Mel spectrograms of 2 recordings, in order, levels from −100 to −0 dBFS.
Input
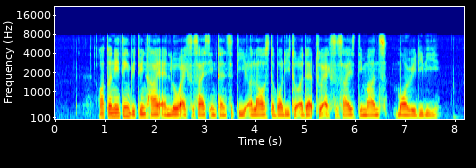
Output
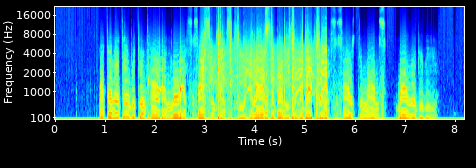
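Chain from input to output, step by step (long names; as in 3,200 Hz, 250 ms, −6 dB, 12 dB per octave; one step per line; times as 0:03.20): converter with a step at zero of −30 dBFS
0:02.90–0:05.43: flat-topped bell 2,500 Hz +16 dB 2.5 octaves
full-wave rectification
level −6.5 dB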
